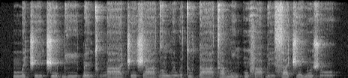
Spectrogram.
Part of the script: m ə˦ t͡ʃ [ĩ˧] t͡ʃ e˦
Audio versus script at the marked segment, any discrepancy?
yes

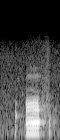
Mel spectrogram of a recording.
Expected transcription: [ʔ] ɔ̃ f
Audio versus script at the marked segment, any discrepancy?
no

